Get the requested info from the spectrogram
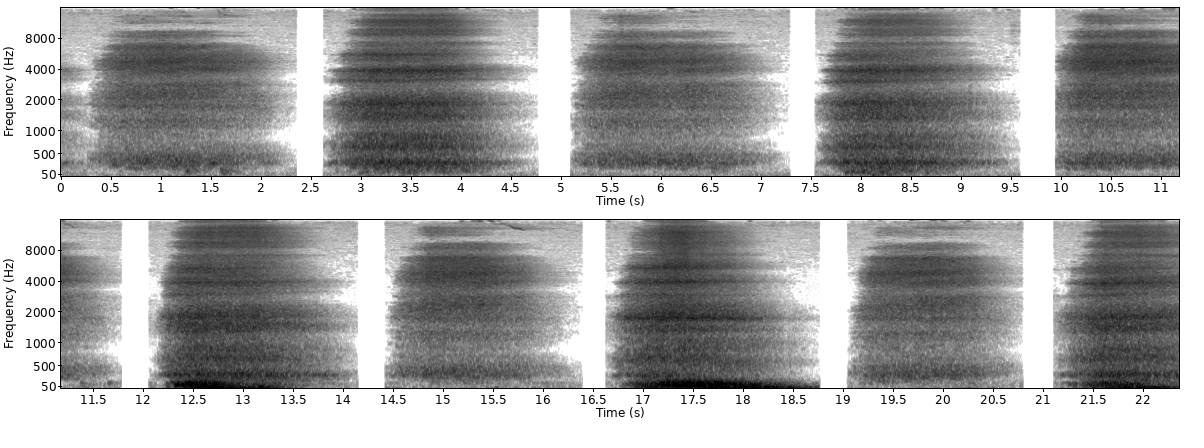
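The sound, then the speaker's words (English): Slow, deep breaths alternate in and out in a circular breathing exercise, about ten airy breath sounds in a steady rhythm, fairly loud, with a couple of heavier, rougher exhales. “Inhale, exhale, inhale, exhale, inhale, exhale.”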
